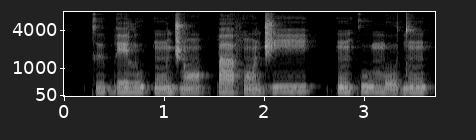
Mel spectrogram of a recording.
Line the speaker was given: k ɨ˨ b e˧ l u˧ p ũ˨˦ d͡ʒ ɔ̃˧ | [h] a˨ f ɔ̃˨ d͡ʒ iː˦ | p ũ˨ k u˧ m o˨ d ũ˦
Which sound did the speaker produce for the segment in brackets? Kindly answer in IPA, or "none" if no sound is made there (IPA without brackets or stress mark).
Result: p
